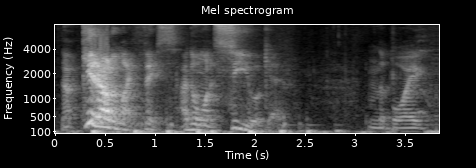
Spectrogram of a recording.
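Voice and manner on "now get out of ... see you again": higher, much louder yell; furious shout. Acted. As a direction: drive him out of your face. Dwarf yelling at boy.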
